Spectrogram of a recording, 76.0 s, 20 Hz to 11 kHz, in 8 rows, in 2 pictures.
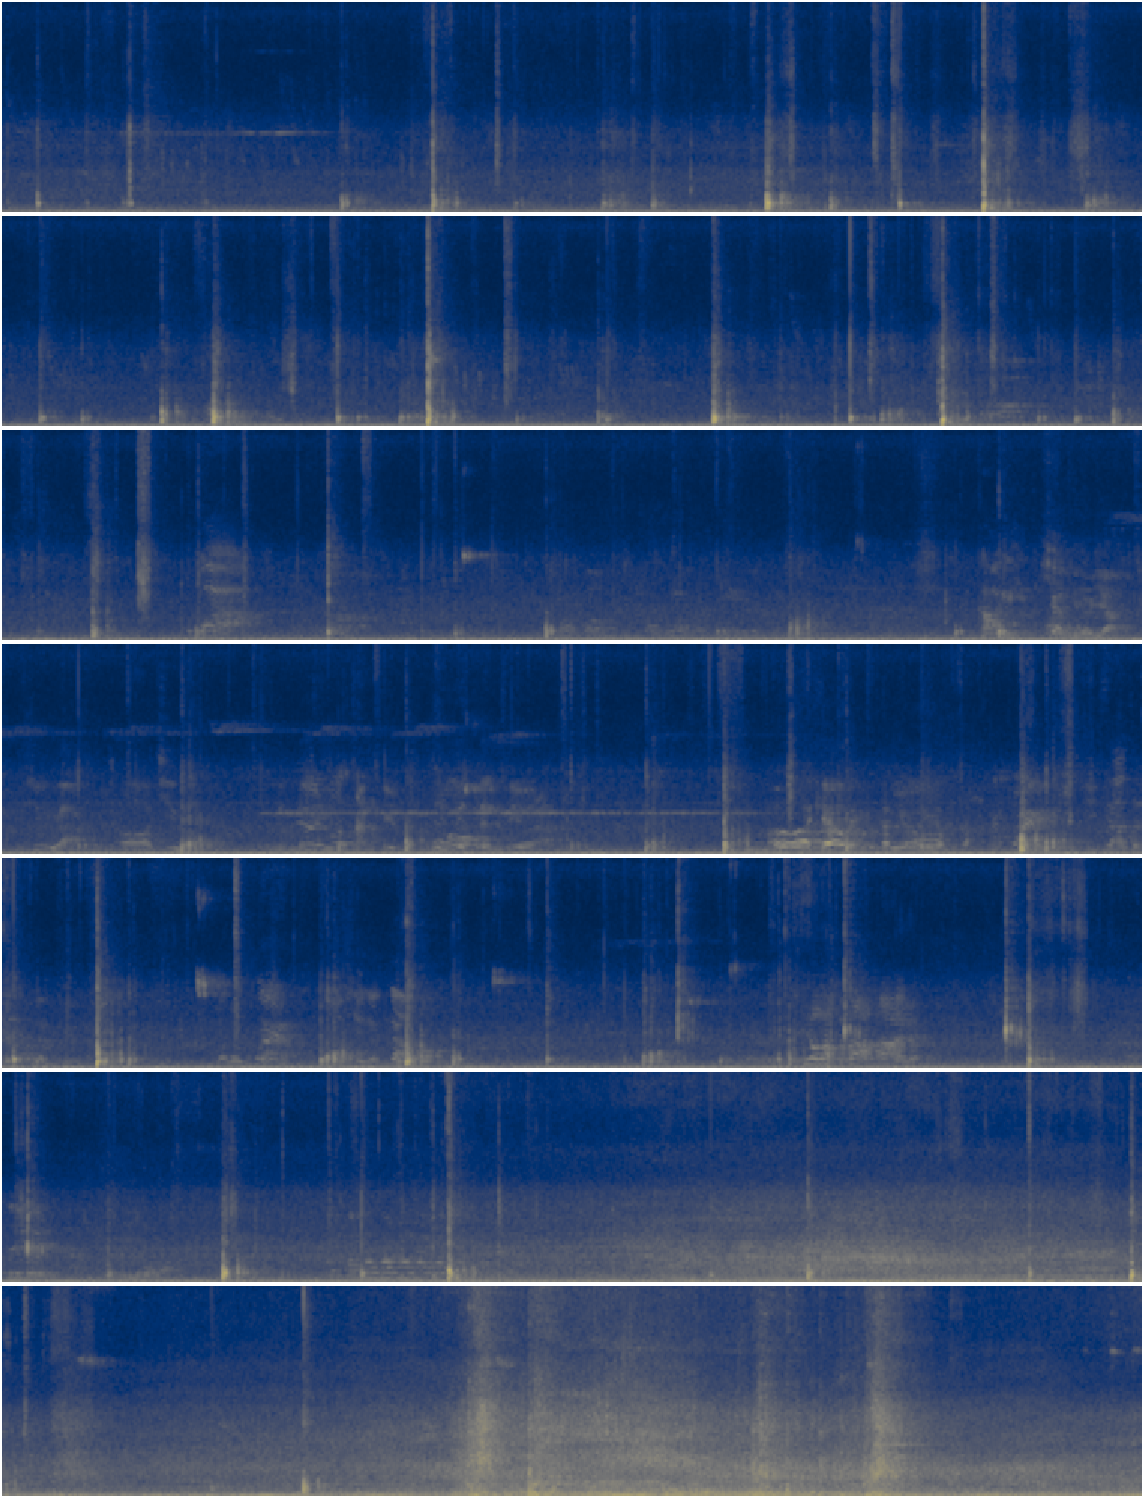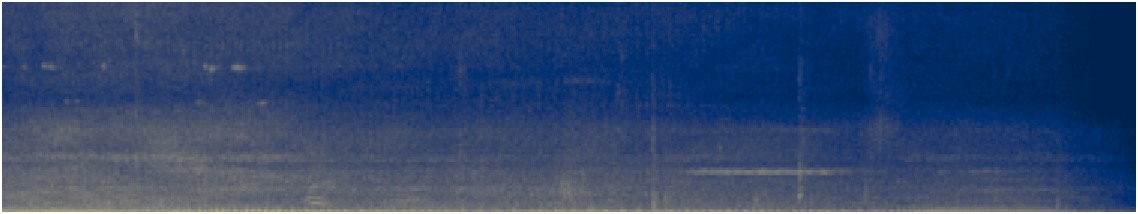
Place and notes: {"title": "新竹公六網球場, Hsinchu City - Playing tennis", "date": "2017-09-15 06:19:00", "description": "Next to the tennis court, traffic sound, Playing tennis, Binaural recordings, Sony PCM D100+ Soundman OKM II", "latitude": "24.80", "longitude": "120.96", "altitude": "23", "timezone": "Asia/Taipei"}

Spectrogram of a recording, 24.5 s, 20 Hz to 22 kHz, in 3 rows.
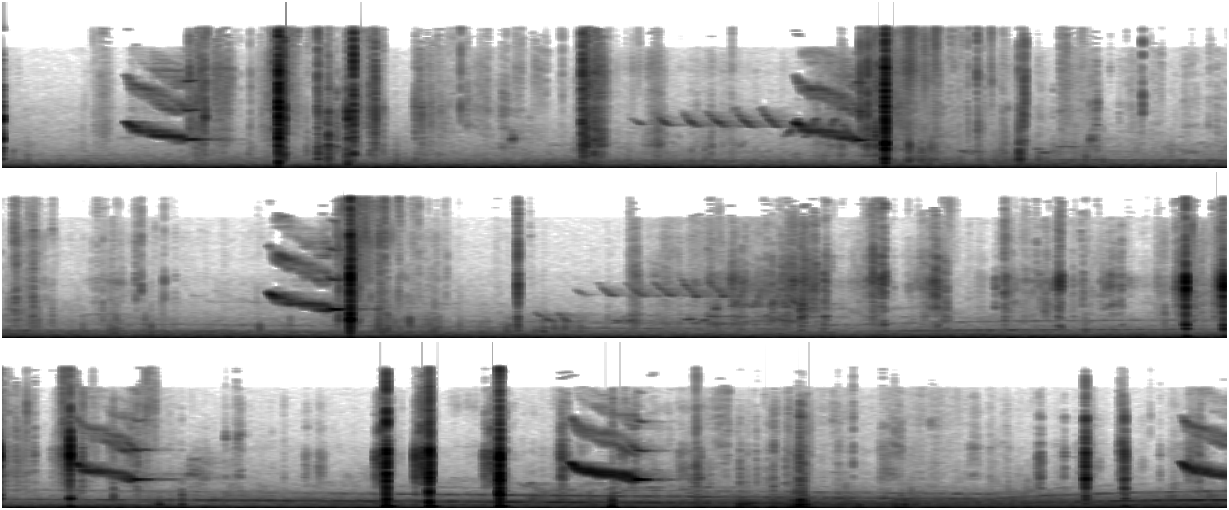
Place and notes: {"title": "Washington Park, South Doctor Martin Luther King Junior Drive, Chicago, IL, USA - Summer Walk 3", "date": "2011-06-18 14:45:00", "description": "Recorded with Zoom H2. Interactive walk through Washington Pk. Exploring the textures and rhythm of twigs bark, gravel and leaves.", "latitude": "41.79", "longitude": "-87.61", "altitude": "188", "timezone": "America/Chicago"}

